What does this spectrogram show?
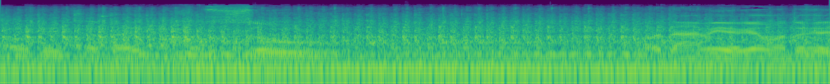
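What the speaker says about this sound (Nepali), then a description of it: "ट्र्याक्टर चलाउन लाग्यो" A tractor engine runs at a steady, loud, low rumbling idle close by, with a voice talking over it.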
